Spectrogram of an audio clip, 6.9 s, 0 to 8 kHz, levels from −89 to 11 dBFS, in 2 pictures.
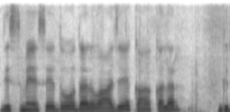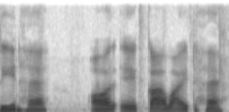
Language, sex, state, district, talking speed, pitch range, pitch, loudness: Hindi, female, Jharkhand, Palamu, 115 wpm, 200-225 Hz, 215 Hz, -16 LUFS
